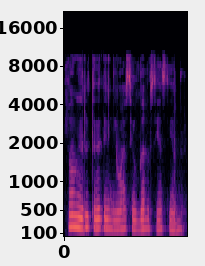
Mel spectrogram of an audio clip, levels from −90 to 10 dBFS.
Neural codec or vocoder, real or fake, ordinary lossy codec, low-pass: autoencoder, 22.05 kHz, a latent of 192 numbers a frame, VITS, trained on one speaker; fake; none; 9.9 kHz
